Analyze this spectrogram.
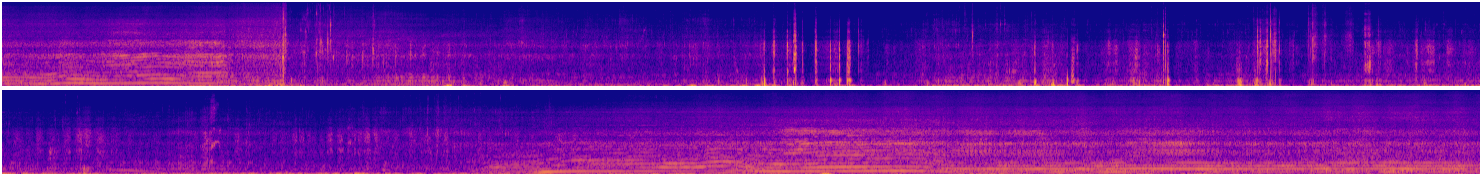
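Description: Stand-up jet ski engine running, its pitch shifting with the throttle. In the middle stretch the engine tone drops back under a run of sharp slaps and splashes from the hull hitting choppy water. About twenty seconds in the engine revs up again, wavers, then holds a steady pitch.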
